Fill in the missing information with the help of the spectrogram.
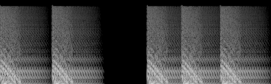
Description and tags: KUMCU Gamze 2019 2020 LaserBlaster
I created this sound using Audacity.
To create this laser-blaster sound effect, I generated a sawtooth chirp with a frequency that starts at 1200Hz and ends at 50Hz with an amplitude of 0,7 and a linear interpolation. Then I duplicated my sound and slide it to 0,050 seconds. I cut the first 0,050 seconds of the first track. I mixed the two tracks and then I added a phaser with the following settings:
> stages: 2
> Dry/Wet: 200
> LFO Frequency: 0,7Hz
> LFO start phase: 0
> depth: 70h
> feedback: 0%
> Out Gain: -6dB
Then I generated a white noise with an amplitude of 0,8. I applied a fade-out effect. I duplicated and applied a fade-out to the new track and changed the speed to 111%. I duplicated the track and applied the same effects to the new one (fade-out + changed the speed (111%)). Then I applied a low-pass filter to the first noise with a roll-off of 6dB per octave and a frequency of 50Hz and I amplified the track with an amplification of 24,02 dB.
laser-pistol, star-wars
